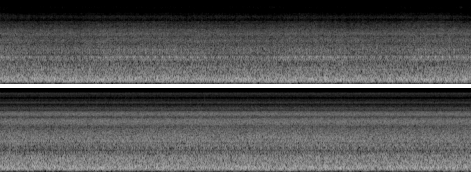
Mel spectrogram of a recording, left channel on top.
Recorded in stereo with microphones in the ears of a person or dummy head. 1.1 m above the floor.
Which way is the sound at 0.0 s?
55° right (ahead or behind).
